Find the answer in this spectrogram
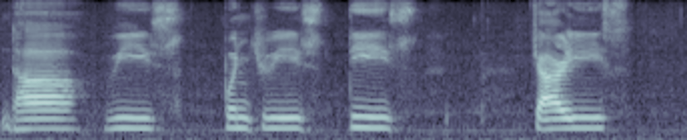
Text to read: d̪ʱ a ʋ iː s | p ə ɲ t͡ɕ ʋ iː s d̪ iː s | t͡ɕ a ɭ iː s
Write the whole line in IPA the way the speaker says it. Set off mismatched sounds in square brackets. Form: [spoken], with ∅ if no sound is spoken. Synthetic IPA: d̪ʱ a ʋ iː s | p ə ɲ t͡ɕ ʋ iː s [t̪] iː s | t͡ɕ a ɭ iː s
